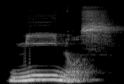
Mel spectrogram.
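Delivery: Minus as "MEE-noos", first vowel held; long I. Shown as a demonstration. Teacher repeating long I for learners, Minus with I held. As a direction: stretch the I of Minus as EE. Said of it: "Long version".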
